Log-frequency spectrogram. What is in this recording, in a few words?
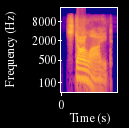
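"starlight", American English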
